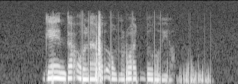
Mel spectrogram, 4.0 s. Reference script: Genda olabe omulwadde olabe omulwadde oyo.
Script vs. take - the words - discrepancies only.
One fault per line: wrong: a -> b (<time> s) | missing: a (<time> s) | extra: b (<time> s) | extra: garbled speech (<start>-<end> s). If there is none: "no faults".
missing: olabe omulwadde (2.5 s)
